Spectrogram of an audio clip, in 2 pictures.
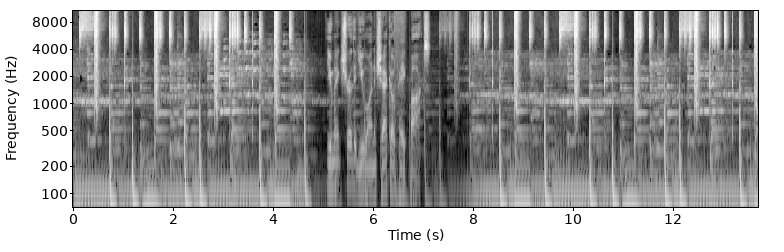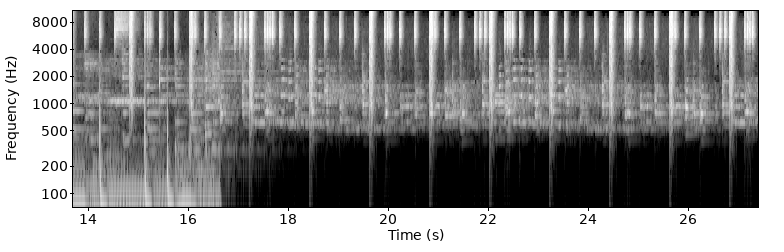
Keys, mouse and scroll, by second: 0.3 click, 14.2 click, 23.0-23.9 scroll up 1, 24.1 alt+middle click, 25.0-26.7 scroll up 1, 27.1 click.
